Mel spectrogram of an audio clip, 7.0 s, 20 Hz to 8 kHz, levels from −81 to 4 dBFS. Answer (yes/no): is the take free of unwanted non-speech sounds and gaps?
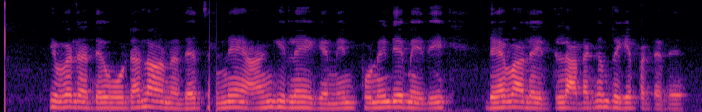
no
